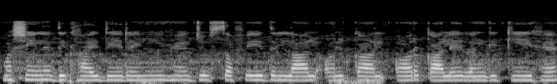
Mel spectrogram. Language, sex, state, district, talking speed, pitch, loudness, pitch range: Hindi, female, Chhattisgarh, Sarguja, 160 wpm, 200 Hz, -16 LUFS, 195-205 Hz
